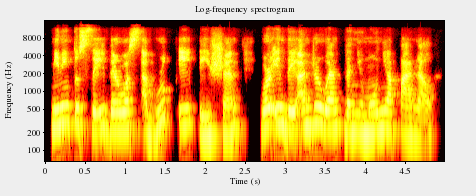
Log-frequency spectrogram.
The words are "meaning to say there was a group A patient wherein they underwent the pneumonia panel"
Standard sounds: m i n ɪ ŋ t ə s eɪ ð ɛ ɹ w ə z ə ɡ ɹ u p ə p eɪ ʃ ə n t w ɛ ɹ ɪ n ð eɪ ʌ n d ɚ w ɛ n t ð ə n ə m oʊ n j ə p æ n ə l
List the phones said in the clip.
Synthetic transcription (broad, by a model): m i n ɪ ŋ t ə s eɪ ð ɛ ɹ w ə s ə ɡ ɹ u p ə p eɪ ʃ ə n t w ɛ ɹ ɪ n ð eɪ ʌ n d ɚ w ɛ n t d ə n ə m oʊ n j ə p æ n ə l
